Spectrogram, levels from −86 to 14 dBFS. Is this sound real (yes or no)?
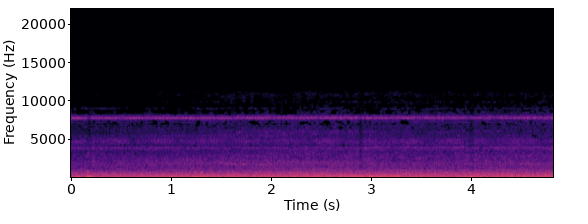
yes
